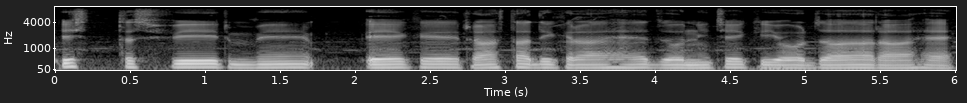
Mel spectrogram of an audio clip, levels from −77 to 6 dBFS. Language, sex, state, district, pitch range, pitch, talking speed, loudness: Hindi, male, Rajasthan, Bikaner, 95-105 Hz, 100 Hz, 150 wpm, -16 LUFS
